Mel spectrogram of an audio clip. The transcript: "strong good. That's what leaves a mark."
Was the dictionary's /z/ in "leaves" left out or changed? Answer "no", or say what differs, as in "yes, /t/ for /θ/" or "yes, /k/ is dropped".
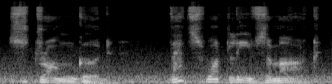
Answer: no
